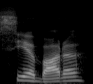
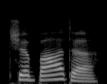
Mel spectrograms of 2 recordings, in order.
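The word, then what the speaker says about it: ciabatta: oh he's actually right chabata okay he's like I call it cabata but that's called chabata all right he's correct my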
